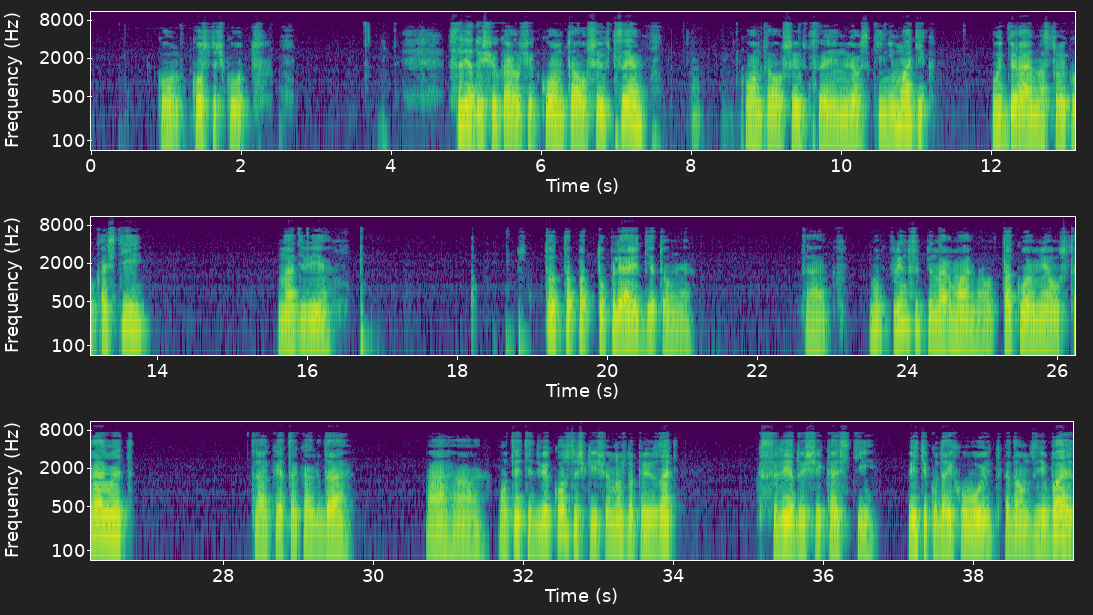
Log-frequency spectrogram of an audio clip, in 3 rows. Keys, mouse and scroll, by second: 0.6 shift+middle click, 7.1 ctrl+shift+c, 10.7 ctrl+shift+c, 13.3 click, 13.7 click, 16.1-18.9 drag, 18.9 g.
